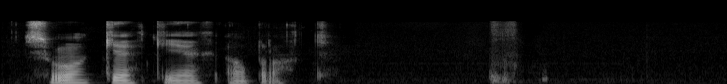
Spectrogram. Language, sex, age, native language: Icelandic, male, 40-49, Icelandic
